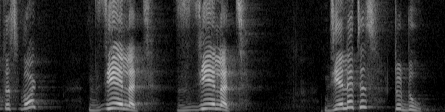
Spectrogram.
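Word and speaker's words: сделать: This voiceless consonant will be pronounced as its voiced counterpart, which is z. So, how will you pronounce this word? Zelach, zelach.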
